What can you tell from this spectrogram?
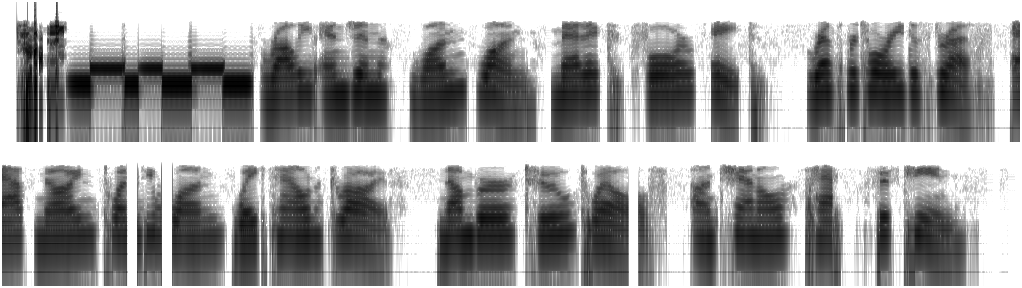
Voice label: EMS ALERT, p25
